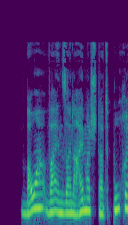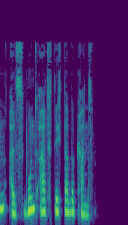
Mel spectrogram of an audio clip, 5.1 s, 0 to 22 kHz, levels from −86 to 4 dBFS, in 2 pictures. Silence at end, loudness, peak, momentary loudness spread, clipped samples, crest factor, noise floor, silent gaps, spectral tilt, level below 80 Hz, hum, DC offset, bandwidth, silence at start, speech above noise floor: 0.75 s; -19 LUFS; -2 dBFS; 9 LU; under 0.1%; 16 dB; under -90 dBFS; none; -7 dB/octave; -60 dBFS; none; under 0.1%; 11.5 kHz; 0.45 s; over 72 dB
